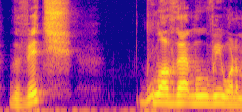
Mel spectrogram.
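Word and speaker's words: The VVitch: a good horror movie called The Witch or the correct pronounce uh pronunciation of it the vit love that movie one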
